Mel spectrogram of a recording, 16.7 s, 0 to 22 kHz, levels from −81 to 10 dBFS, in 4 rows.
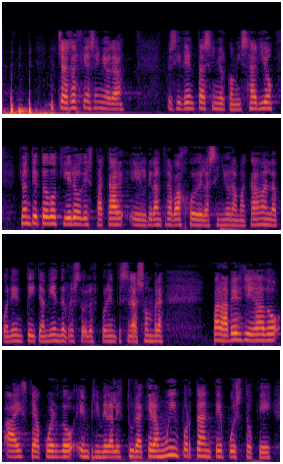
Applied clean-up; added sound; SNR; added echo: none; none; none; none.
